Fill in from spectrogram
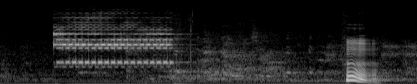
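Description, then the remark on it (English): A telephone rings once during a service in a bright, trilling burst lasting about a second, fairly loud, followed by a quiet stretch and a brief voice near the end. “Everyone, did you check your phones this morning?”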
